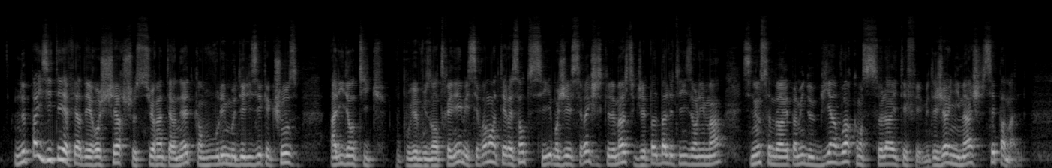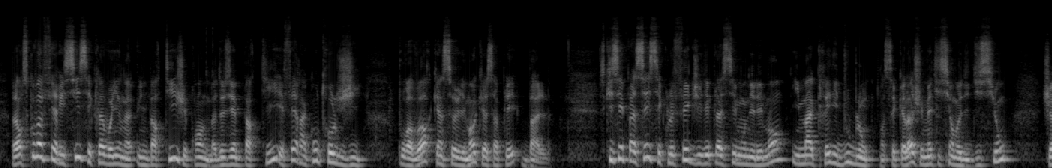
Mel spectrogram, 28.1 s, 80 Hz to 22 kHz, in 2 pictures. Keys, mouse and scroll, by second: 14.9-16.8 middle drag, 16.8 shift+click, 19.0 ctrl+j, 21.1-24.3 middle drag, 26.4 Tab.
